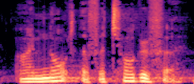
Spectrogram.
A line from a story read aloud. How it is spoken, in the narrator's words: Ben says, a little wearily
